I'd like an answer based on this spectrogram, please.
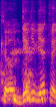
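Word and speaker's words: Divlji vjetre: And your song is called Divli Vjetri. I have quite a Russian pronunciation. Never mind. Don't worry. Like Divli Vjetre is good.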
